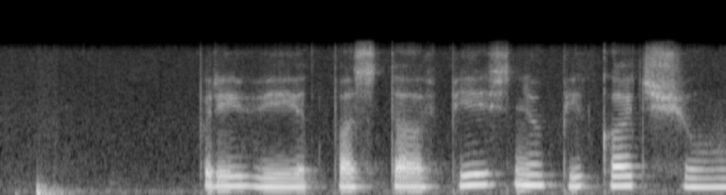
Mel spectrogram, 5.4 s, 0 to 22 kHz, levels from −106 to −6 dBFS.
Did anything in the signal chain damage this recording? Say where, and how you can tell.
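No, nothing stood out on listening.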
